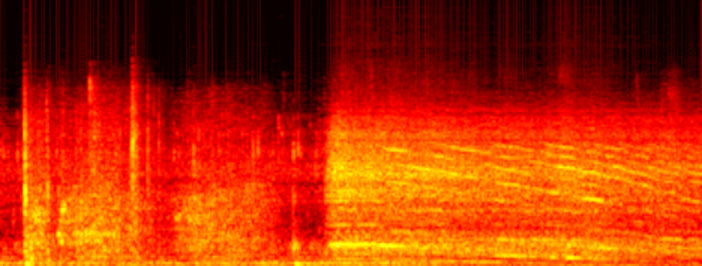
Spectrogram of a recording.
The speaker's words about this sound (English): I'll open the garage doors.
